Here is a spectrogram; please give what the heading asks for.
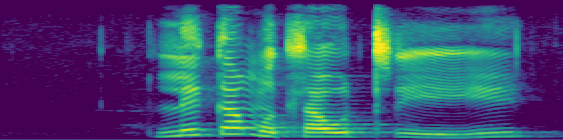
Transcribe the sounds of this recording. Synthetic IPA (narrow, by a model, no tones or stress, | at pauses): lɪkʼamʊt͡ɬʰaʊtʼiːi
